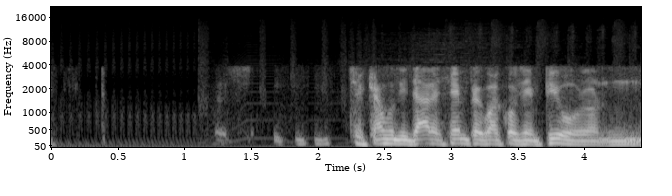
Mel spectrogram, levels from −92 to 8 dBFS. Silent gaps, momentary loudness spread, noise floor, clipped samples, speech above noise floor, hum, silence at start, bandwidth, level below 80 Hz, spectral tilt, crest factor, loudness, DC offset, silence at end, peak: none; 19 LU; -61 dBFS; under 0.1%; 41 dB; none; 0 s; 5.2 kHz; -44 dBFS; -9 dB/octave; 16 dB; -20 LUFS; under 0.1%; 0 s; -6 dBFS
